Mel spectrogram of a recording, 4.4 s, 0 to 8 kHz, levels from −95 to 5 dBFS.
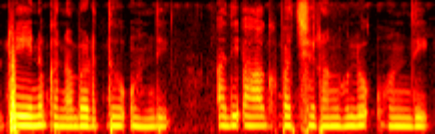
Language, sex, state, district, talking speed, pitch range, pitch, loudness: Telugu, female, Telangana, Mahabubabad, 95 wpm, 190-205 Hz, 200 Hz, -22 LUFS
